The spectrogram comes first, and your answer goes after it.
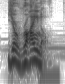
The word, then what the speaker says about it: urinal: In the UK, it's more common to hear urinal, with the accent on the second syllable with a long I.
